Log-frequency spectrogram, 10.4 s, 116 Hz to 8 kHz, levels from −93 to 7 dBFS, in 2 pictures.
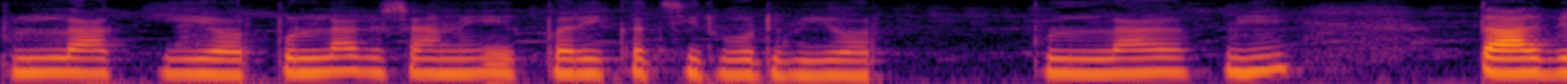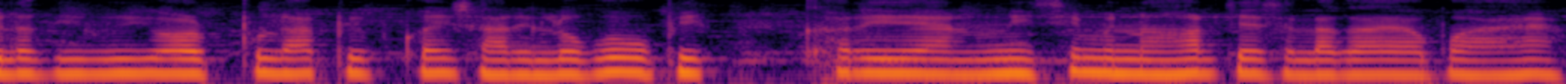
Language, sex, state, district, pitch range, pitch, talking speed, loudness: Hindi, female, Bihar, Madhepura, 200-215 Hz, 205 Hz, 220 wpm, -30 LUFS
